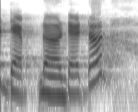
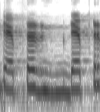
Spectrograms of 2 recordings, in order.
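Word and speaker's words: debtor: इसके 2 टर्म हैं, जिसे डेटर और बिल रिसीवेबल। आप बोलोगे इसमें डेप्टर क्यों नहीं बोलते? इसमें बी साइलेंट है, इसे हम डेटर बोलते हैं।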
